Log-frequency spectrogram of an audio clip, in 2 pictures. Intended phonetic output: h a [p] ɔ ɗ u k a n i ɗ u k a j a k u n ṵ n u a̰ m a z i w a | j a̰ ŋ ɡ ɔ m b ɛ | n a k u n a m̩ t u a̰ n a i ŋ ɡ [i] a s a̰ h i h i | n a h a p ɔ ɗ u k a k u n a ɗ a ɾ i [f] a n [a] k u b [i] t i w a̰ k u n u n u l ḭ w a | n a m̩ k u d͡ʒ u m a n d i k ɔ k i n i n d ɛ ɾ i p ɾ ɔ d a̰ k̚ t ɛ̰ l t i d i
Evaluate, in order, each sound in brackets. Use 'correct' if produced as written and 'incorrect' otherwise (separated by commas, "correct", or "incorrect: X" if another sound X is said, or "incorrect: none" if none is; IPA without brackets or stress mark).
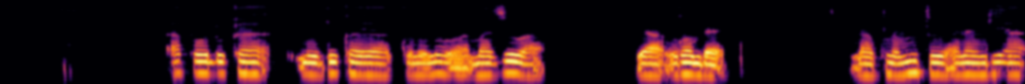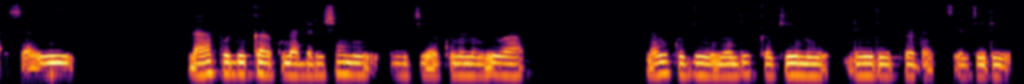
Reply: correct, correct, incorrect: ʃ, incorrect: i, correct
